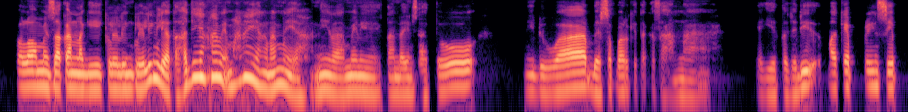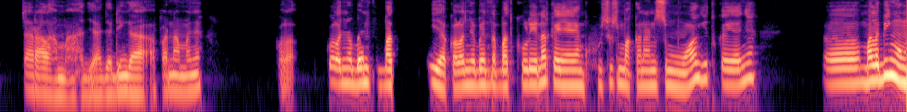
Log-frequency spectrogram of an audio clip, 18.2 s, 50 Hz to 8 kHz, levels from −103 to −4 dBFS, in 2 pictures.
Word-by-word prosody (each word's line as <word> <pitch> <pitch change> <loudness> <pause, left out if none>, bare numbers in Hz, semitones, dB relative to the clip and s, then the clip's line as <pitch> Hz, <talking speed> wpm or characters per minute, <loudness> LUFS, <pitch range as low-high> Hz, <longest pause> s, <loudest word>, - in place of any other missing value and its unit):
kalau 155 0 +1
misalkan 150 -1 +2
lagi 140 0 0
keliling-keliling 145 - 0
lihat - - +1
aja - - -1
yang 245 0 +5
rame, 245 -1 +3
mana 195 +10 -2
yang 185 -10 0
rame 150 -3 -1
ya? 115 -1 -10
Nih 135 0 0
rame 125 +2 -3
nih 125 -1 -3
tandain 120 0 -7
1 140 +8 -3 0.5
ini 135 - -8
2 130 +4 +1
besok 130 +1 -3
baru 130 -1 -5
kita - - -23
ke - - -24
sana, 105 -1 -16 0.5
kayak 115 0 -14
gitu. - - -27
Jadi 120 +7 -2 0.2
pakai 150 +1 -5
prinsip 160 -1 -4 0.3
cara 130 -3 -2
lama 110 -2 -6
aja, 115 +1 -6
jadi 120 +1 -5
enggak, 125 -2 +1
apa - - -10
namanya 135 +1 -2 0.8
kalo - - -9 0.3
kalo 190 -2 +1
nyobain 180 +1 +3
tempat 170 0 +1 0.3
iya 170 -6 +4
kalau 155 +1 0
nyobain 170 0 +2
tempat 160 -1 +1
kuliner 175 +3 +3
kayak 170 -3 +3
yang - - -4
khusus 185 +2 -7
makanan 165 0 -2
semua 160 +5 +2
gitu, 220 0 -3
kayaknya, 175 +6 +1 0.7
eee, 180 +1 +4
malah 200 +3 +7
bingung. 250 -7 +11
150 Hz, 180 wpm, -22 LUFS, 130-175 Hz, 0.8 s, bingung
